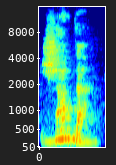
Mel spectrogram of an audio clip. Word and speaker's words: jardin: Remember that an I-N in French sounds like an A-N. Le jardin.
